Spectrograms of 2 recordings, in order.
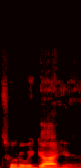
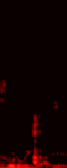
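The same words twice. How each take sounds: First: Said in the usual way. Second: Much softer, lower muttered repeat; quiet repeat. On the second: Real, not acted. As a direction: say it again under your breath. Repeats question, then mutters it.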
